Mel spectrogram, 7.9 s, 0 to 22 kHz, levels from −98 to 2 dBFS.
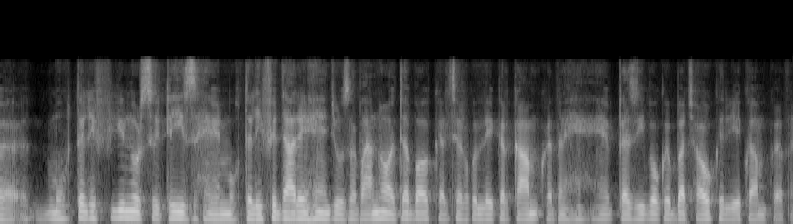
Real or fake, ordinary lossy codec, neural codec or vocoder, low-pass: fake; none; codec, 16 kHz in and 24 kHz out, 0.6 kbps, FocalCodec, streaming, 2048 codes; 7.2 kHz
